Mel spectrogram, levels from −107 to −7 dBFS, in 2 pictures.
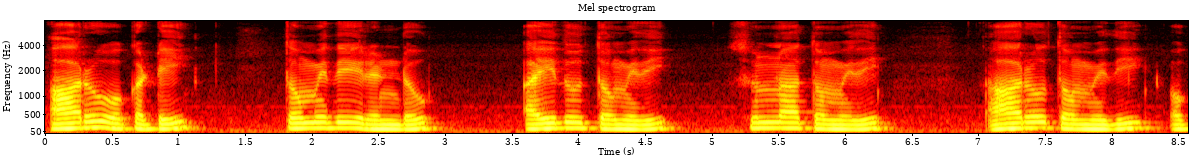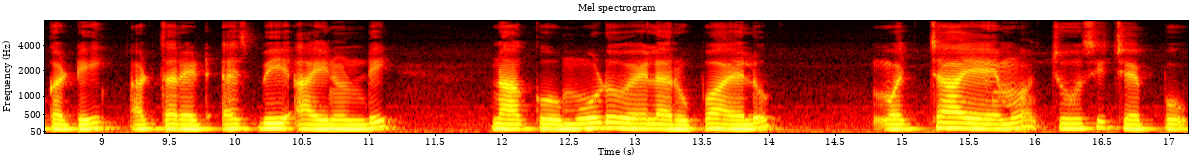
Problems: none marked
